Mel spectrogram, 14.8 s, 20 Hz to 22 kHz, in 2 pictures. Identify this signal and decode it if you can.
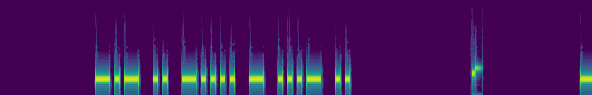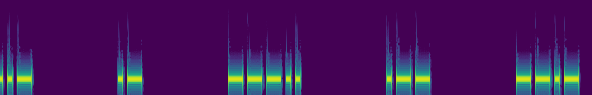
Morse code, heard as a keyed tone, about 20 wpm, spaced as for 11 wpm, 700 Hz. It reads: KI6TVI KA8WQ
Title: USA Call Signs - 6 Characters - 6x Character Spacing - 20wpm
